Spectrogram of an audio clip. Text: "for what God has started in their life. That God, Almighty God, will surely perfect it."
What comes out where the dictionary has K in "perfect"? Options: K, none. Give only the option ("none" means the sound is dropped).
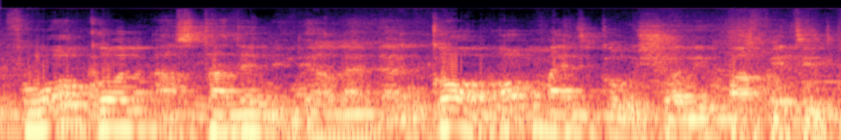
none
